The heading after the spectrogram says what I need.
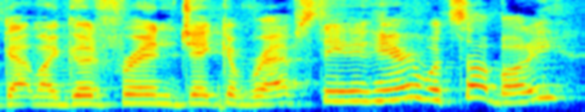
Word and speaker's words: Rapstine: Rapstine. Rapstine. On the boat, it was Rapstine. When we came from Poland, it was Rabstyn.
